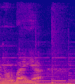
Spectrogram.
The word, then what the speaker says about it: Nurbaya: Terus Norbaja, dibaca Nurbaya dan Kang Jalil.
